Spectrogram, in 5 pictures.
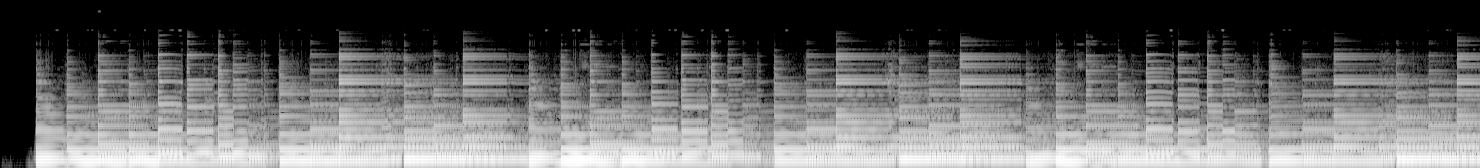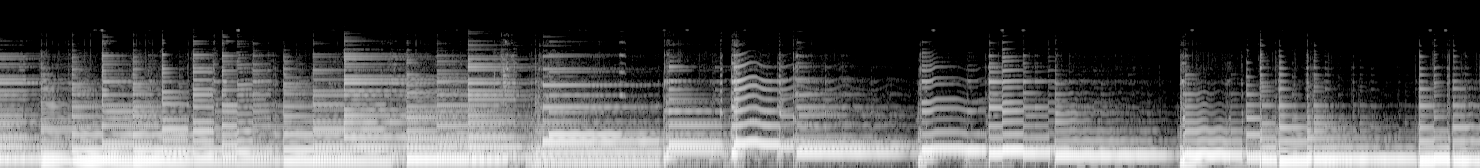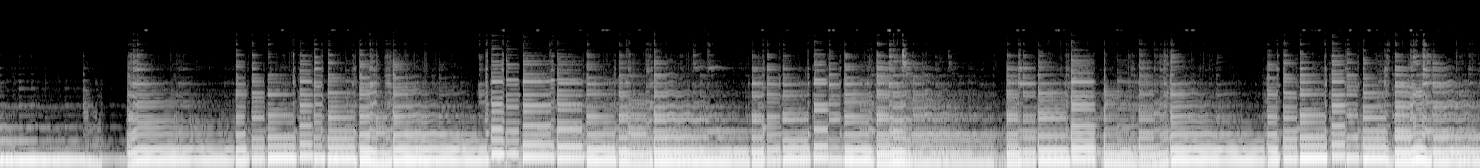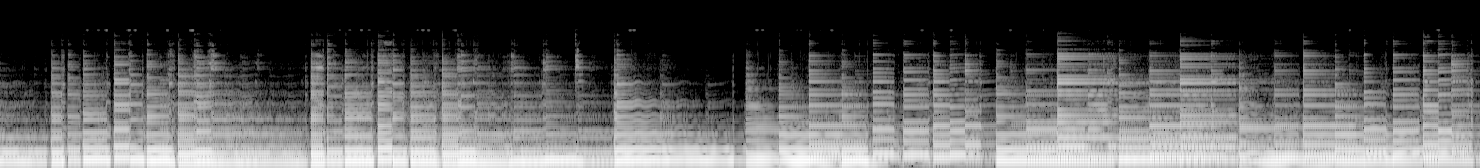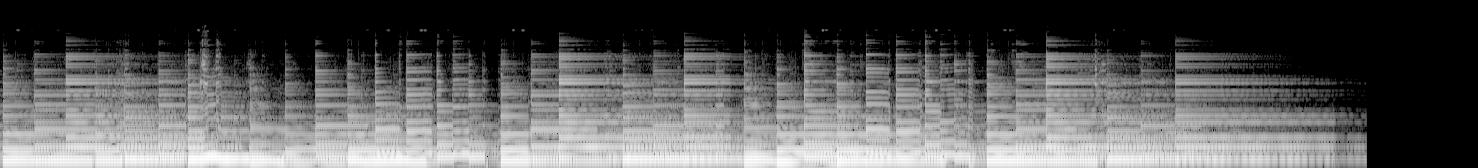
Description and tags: Why Moody D Sharp
electric guitar tones clean, sorta moody, maybe a bit spooky
ambient, celestial, eerie, electric, guitar, moody, spacial, spooky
